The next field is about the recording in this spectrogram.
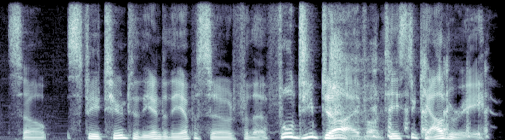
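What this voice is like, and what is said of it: Radio DJ voice. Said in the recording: “There's my radio DJ voice.”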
